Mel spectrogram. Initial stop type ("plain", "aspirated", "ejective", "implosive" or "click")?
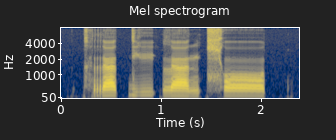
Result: aspirated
